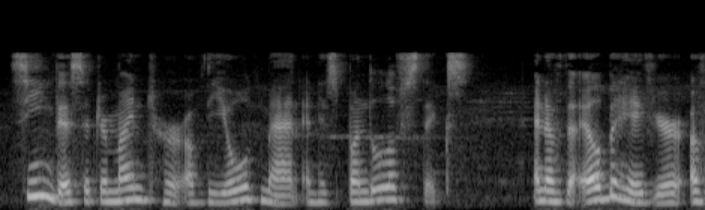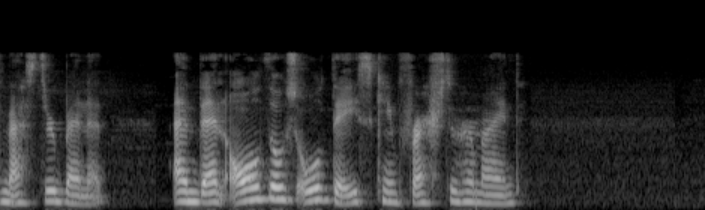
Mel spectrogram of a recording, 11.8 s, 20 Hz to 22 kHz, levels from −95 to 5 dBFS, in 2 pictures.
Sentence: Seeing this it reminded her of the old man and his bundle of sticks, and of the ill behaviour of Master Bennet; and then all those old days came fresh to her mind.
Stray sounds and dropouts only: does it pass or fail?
pass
